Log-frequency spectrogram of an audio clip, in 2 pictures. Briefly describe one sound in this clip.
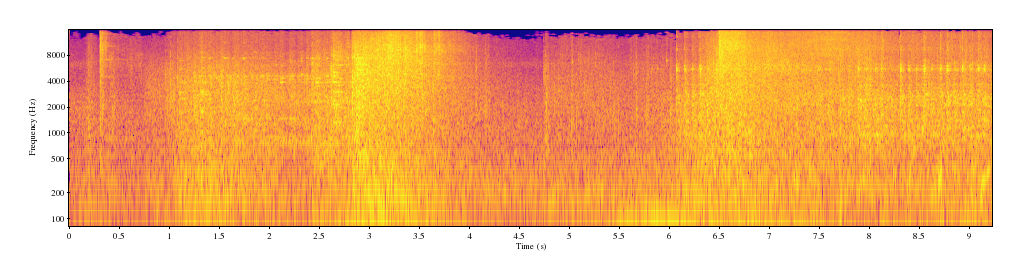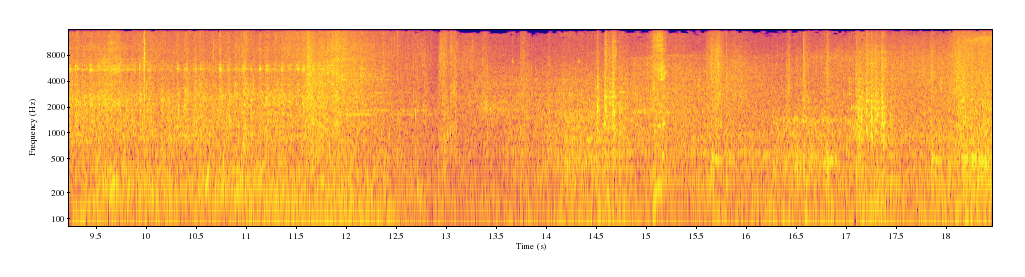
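Lava bubbles and roars steadily nearby.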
